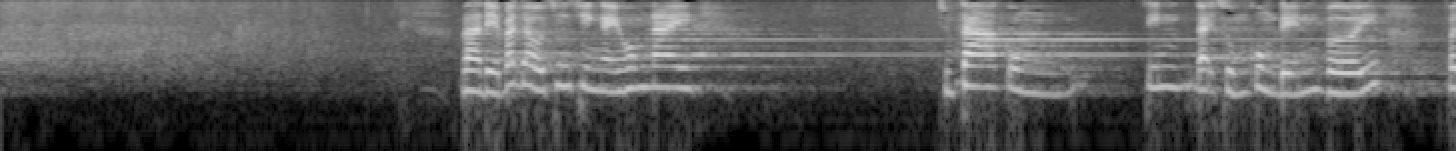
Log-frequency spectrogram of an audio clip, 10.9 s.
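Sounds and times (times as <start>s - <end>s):
audience applause: 0.0s - 3.0s
speech: 3.4s - 5.4s, 7.1s - 8.0s, 8.6s - 10.9s.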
